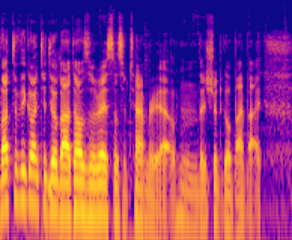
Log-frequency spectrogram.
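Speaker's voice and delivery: put-on, very effeminate, swooping German accent. Showing the voice he planned for a game character, in a very effeminate german accent. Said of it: "very effeminate German accent".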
